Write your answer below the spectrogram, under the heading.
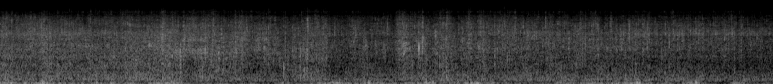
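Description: Mountain bike tyres rolling fast through wet mud and puddles on a rutted dirt track, a steady wet hiss and splashing, with a few sharp clicks as the bike jolts over bumps.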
